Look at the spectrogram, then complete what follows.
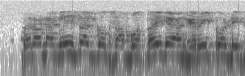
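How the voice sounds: In a room with audible echo, a man talks at a fairly quick pace with a high pitch and a bright, sharp tone.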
